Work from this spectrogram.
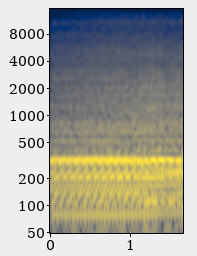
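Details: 2003 Ford Mustang Cobra V8 with Kenne Bell supercharger, first start after rebuild, warming toward operating temperature: smooth, steady low hum with no knocks or ticks; idles evenly and sounds healthy.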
